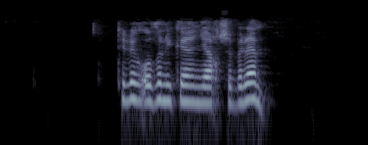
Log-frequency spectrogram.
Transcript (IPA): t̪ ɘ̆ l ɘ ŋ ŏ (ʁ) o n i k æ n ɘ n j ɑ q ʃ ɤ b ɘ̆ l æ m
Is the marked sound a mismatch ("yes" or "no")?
yes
